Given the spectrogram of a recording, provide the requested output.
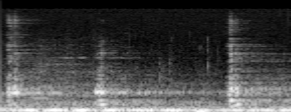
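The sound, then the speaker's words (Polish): A few uneven ticks, like a broken clock, sound over a steady low hum. Three sharp clicks arrive at irregular intervals, with a longer gap before the last one. “Nagle zaczynacie słyszeć cykanie, takie jakby cykanie zegarka, ale bardzo niejednostajne. Jakby bardzo zepsuty zegarek. Raz cyka szybciej, raz wolniej, czasami przestaje.”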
